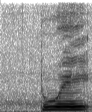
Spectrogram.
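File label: "dui1", Mandarin Chinese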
